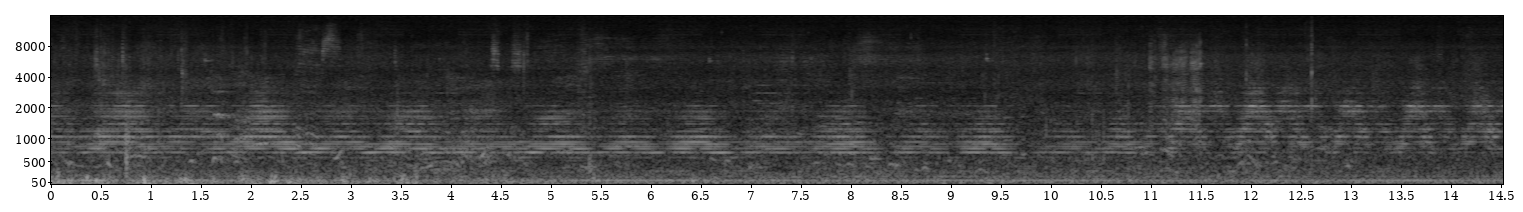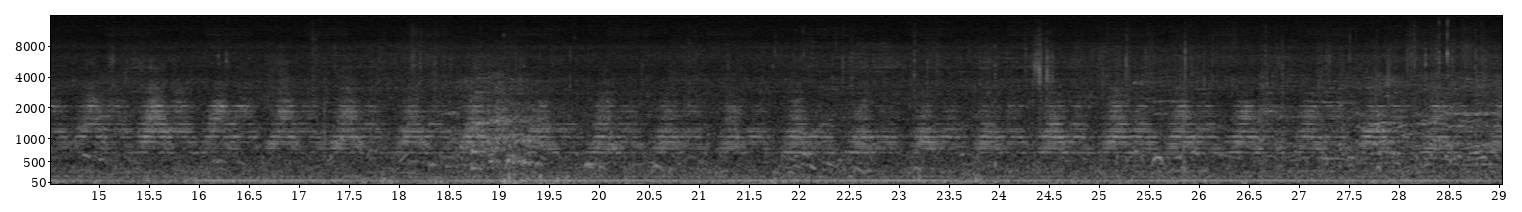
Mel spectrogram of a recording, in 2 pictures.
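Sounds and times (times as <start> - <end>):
electric blower fan drone: 0.0 - 29.0
music with regular pulse: 0.0 - 29.0.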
